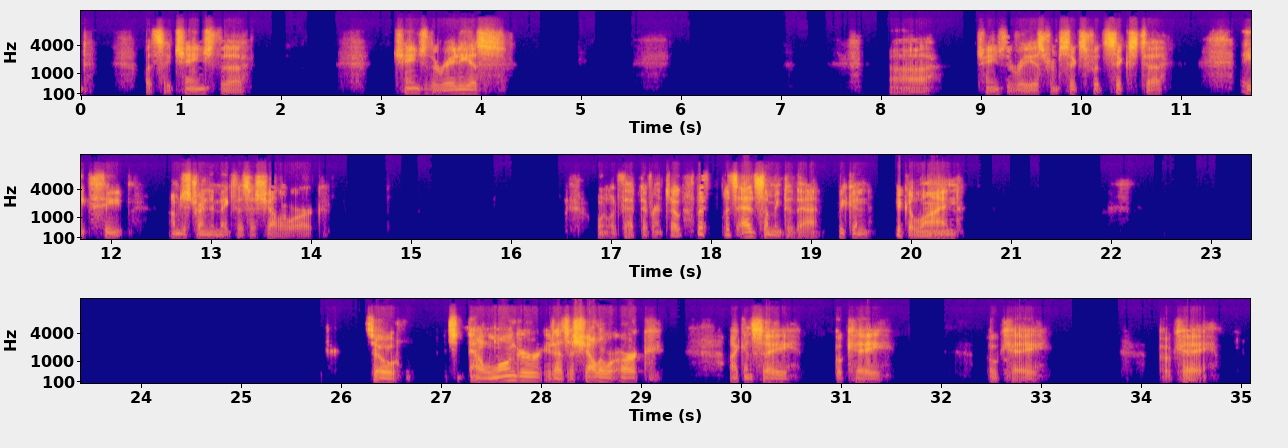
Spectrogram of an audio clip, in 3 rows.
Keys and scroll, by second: 12.0-12.4 typing, 19.6 Escape, 25.1 Escape.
